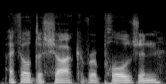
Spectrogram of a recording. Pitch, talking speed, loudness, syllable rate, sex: 95 Hz, 215 wpm, -19 LUFS, 5.1 syllables/s, male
